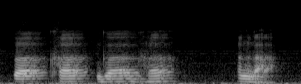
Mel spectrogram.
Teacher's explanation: अब कंठ कहने का मतलब है कि क वर्ग के ये पांचों वर्ण का उच्चारण, क्या कहा मैंने? क वर्ग के इन पांचों व्यंजनों का उच्चारण कंठ से होता है।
